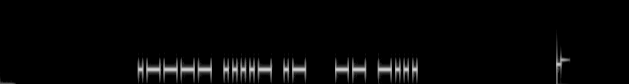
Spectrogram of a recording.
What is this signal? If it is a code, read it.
Morse code, heard as a keyed tone, about 28 wpm, 700 Hz. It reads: 14A MB
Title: Field Day Exchanges Encore - 28wpm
